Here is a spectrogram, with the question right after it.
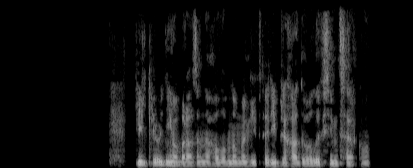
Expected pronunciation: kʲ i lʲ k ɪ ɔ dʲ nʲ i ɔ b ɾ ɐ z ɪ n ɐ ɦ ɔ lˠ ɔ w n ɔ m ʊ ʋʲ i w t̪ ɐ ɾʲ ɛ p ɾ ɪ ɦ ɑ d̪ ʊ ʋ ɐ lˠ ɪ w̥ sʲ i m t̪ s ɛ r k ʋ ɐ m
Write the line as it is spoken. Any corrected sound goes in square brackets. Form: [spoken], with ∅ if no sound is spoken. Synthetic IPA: kʲ i lʲ k ɪ ɔ dʲ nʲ i ɔ b ɾ [ɑ] z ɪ n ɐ ɦ ɔ lˠ ɔ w n ɔ m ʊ ʋʲ i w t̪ ɐ ɾʲ [i] p ɾ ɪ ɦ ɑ d̪ ʊ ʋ ɐ lˠ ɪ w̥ sʲ i m t̪ s ɛ r k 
